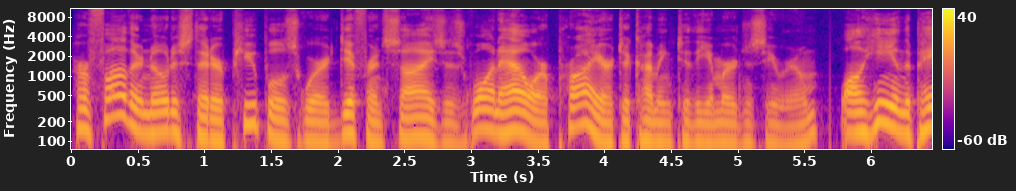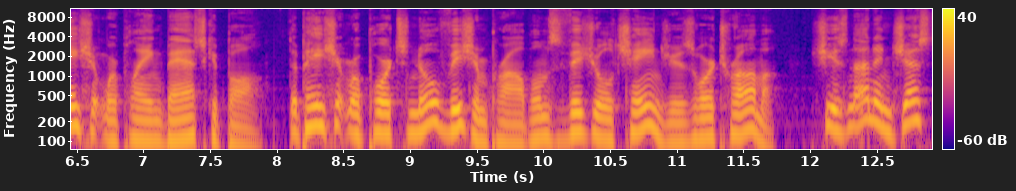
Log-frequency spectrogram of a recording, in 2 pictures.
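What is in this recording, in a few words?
english american male voice medical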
